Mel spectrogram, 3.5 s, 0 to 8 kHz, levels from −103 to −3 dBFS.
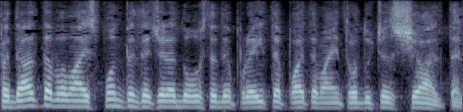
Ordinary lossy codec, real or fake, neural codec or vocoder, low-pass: none; real; none; none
